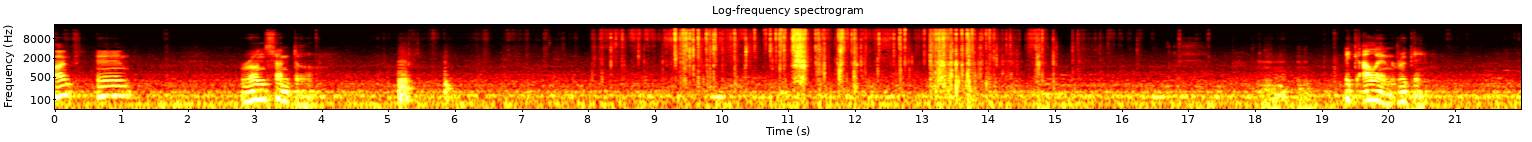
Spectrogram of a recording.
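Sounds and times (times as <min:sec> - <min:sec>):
plastic wrapper tearing and crinkling: 0:08.1 - 0:15.4.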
